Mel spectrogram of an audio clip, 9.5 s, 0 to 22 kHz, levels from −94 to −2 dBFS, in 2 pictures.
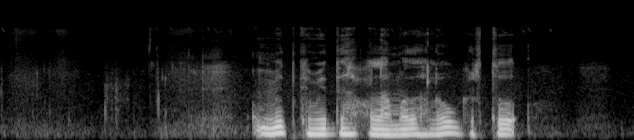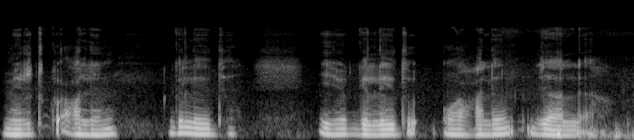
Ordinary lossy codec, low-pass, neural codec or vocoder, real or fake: none; 10.8 kHz; none; real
